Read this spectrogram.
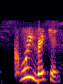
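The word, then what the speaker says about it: Kouri Richins: In Utah, is it Corey Richens? Is that the way you pronounce it, Corey Richens? – Yes, Corey Richens.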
